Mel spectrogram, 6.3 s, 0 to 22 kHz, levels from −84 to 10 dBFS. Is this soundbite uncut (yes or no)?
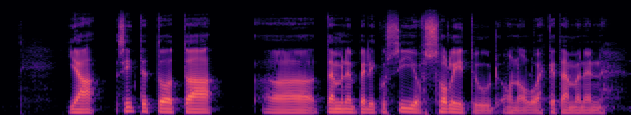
yes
